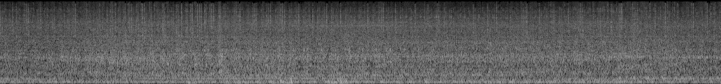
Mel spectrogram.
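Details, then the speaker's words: 2005 Ford Crown Victoria Police Interceptor, sat about a year with suspected bad fuel pump and dead battery, started on fuel poured into the intake: steady, even V8 idle, no knocks or misses; AC compressor engaged, transmission engages, alternator charging. "Engine sounds good. AC compressor engaged. Automatic transmission engages."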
